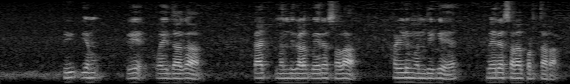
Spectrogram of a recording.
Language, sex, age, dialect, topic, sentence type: Kannada, male, 25-30, Central, banking, statement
